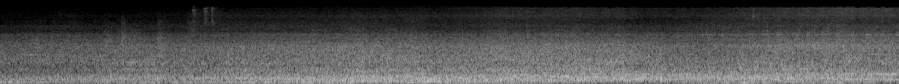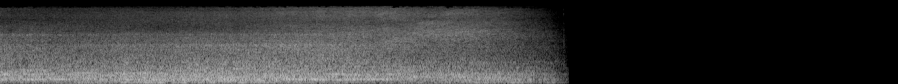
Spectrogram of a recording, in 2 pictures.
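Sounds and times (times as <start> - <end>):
train wheel and rail noise: 0.0 - 14.7.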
